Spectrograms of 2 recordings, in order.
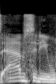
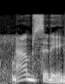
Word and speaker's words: ABCDE: So we just got two tweets at Kiss925, two tweets who said the exact same thing as you, that ABCDE is pronounced Absidy. One person, Dana, in her tweet, she said, my friend, a doctor, has seen that name and said it's pronounced Absidy.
